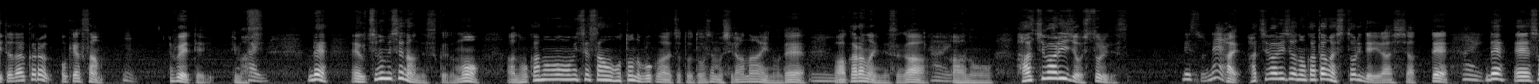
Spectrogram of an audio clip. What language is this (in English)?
Japanese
